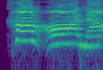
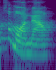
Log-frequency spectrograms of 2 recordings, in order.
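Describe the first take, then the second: First: Come, on, now, drawn out and loud. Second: Said in the usual way. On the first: Real, not acted. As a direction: Come on now stretched slow, high and loud. Reacting to a comment.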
